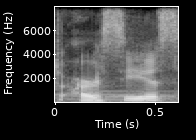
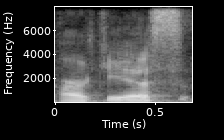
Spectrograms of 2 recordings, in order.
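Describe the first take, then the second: First: The first syllable does not sound like 'arc'. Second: The first syllable sounds like 'arc'. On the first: The speaker calls it wrong. "I totally thought Arceus was pronounced" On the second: The speaker calls it right. "pronounced it Arceus. ... it has an arc on it"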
